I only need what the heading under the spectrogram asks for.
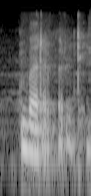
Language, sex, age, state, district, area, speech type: Marathi, female, 30-45, Maharashtra, Bhandara, urban, spontaneous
